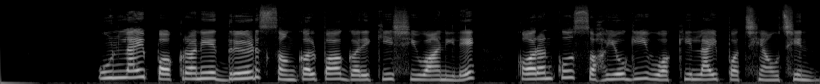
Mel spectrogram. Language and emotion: Nepali, neutral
